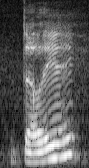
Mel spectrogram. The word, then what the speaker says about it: Delahaye: Delahaye, I think is how you pronounce it.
